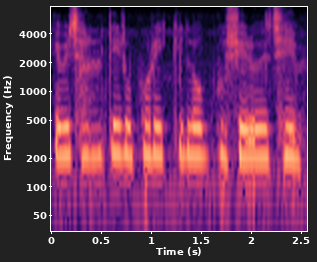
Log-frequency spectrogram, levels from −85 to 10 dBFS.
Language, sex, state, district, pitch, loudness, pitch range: Bengali, female, West Bengal, Alipurduar, 210 Hz, -14 LUFS, 205-215 Hz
